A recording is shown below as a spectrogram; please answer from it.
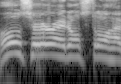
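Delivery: mock mildly exasperated. Retelling a call where a man wants software installed, imitating a slightly frustrated man. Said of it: "you tell he's kind of getting frustrated".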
